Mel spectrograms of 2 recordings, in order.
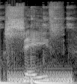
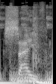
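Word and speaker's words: Saiz: Siempre había pronunciado, creo, la versión sajona Seith y no es Scythe Luego vas a escuchar el saludo que nos ha grabado muy amablemente.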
